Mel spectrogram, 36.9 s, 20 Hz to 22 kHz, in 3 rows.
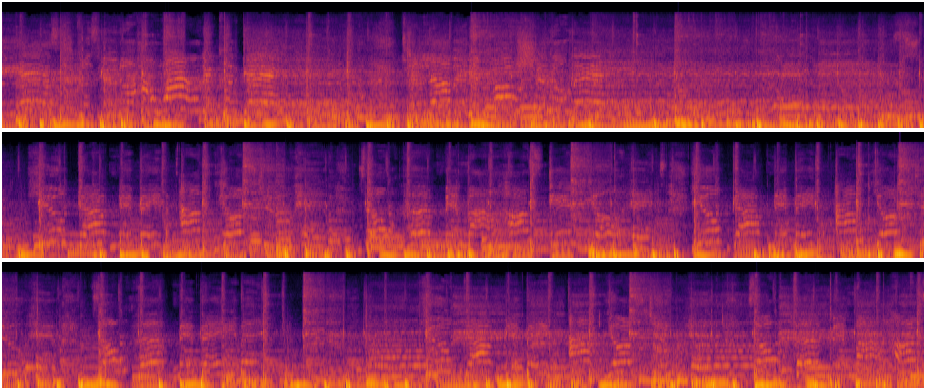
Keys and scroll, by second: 11.4 c, 14.6 Escape, 14.8 F2, 20.2 ctrl+z, 24.8 Escape, 27.7 F4, 28.3 Escape, 29.3 ctrl+q, 32.5 F2.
